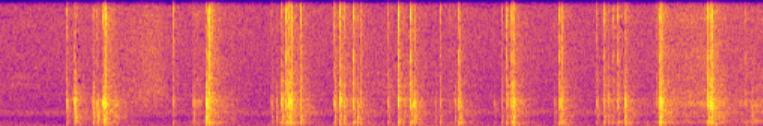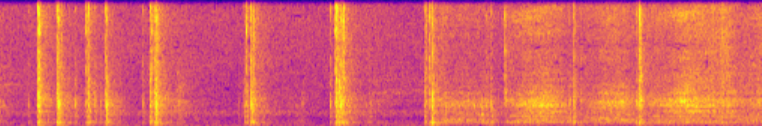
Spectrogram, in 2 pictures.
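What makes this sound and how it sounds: Very long, curved fingernails scratch and tap across a solid, dark wooden tabletop, making a quick run of sharp, dry clicks with short scraping strokes between them. Near the end, the clicks give way to a steadier, hissing rub against the wood.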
